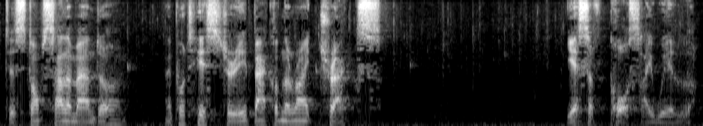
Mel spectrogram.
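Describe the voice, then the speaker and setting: An actor playing an eccentric, resolute time-travelling hero in an audio drama, theatrical and emphatic. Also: male voice, fairly low pitch, unhurried, a bit bright.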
